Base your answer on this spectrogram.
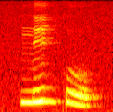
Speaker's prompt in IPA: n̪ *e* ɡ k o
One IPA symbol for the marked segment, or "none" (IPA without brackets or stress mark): e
